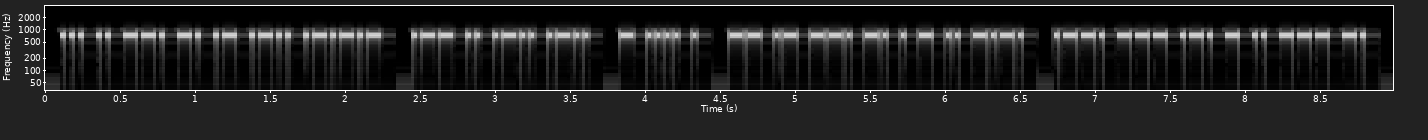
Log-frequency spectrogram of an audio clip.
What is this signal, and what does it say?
Morse code, heard as a keyed tone, about 40 wpm, 750 Hz. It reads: SIGNAL. WILL THE MAGNETIC PORTION
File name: Morse / 40WPM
